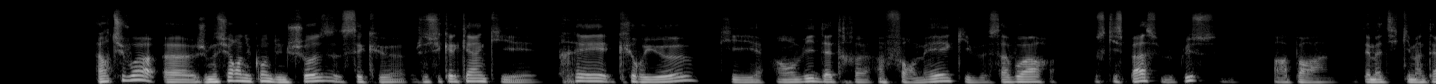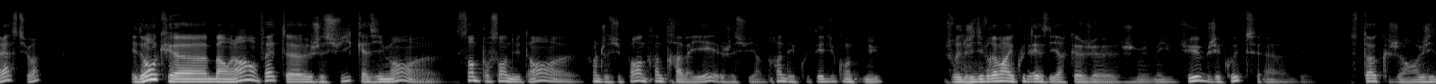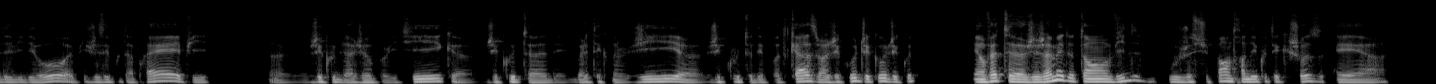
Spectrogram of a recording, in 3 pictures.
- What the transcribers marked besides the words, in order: stressed: "très"; stressed: "donc"; tapping; other background noise
- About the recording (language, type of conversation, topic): French, advice, Comment apprendre à accepter l’ennui pour mieux me concentrer ?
